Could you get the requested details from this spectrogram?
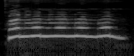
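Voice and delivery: high frantic running chant; urgent run run run; being chased. Real, not acted.

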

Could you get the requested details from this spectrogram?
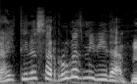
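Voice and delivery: voz aguda y melosa de esposa; voz de esposa cariñosa. Retold or imitated. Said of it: "le dice". (imitación aguda y melosa)

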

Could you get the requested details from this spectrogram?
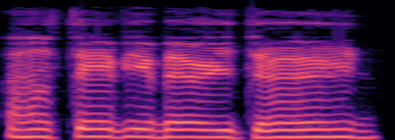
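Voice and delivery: high, loud, drawn-out cry; hammed-up rescue shout, stretching the name; mock-heroic call.

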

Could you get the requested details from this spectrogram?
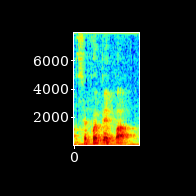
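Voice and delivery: whispered se fue Pepa; whispered goodbye. Acted. Teacher whispers to kids as card goes. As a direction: hush as the card leaves.

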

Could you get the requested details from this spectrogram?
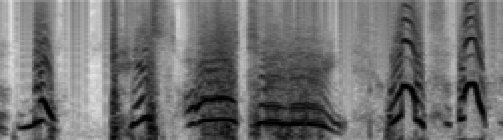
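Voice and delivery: slow, loud, high shout at the mob; real angry scream at a zombie; furious shout. Real, not acted. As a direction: yell it out in real anger. Attacked by mobs.

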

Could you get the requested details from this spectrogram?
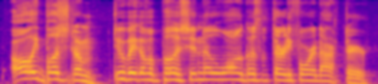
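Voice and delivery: high-pitched, startled race commentary; excited crash call. Real, not acted. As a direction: react live to the bad push. Live call of a push into wall.

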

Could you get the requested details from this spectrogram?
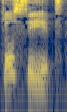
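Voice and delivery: whispered instruction; barely voiced, very soft; no shouting. Shown as a demonstration. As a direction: whisper it to show shouting is needless. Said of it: "you don't need to shout".

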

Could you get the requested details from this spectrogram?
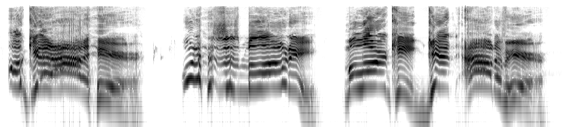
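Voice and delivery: high indignant yell; outraged shout at the intruder. Real, not acted. Yelling at the intruder.

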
